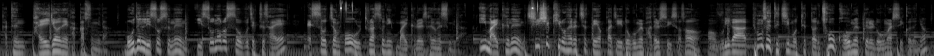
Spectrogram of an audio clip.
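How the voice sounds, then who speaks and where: A man's voice: medium pitch, very animated, quick pace, few pauses, music in the background. A man narrating a tutorial as a sound designer, explaining his process in a polite way.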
